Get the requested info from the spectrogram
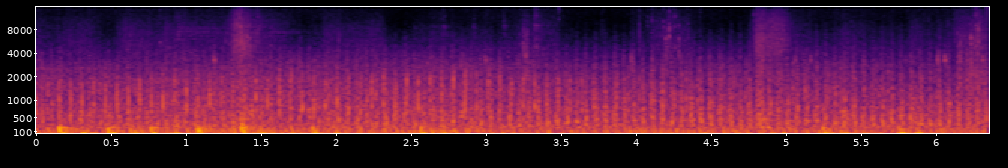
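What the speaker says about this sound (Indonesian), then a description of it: "helikopter nanti datang" Helicopter in the Arena Breakout video game, a steady loud rotor thrum and engine whine running continuously throughout with faint wind-like hiss, no talk.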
